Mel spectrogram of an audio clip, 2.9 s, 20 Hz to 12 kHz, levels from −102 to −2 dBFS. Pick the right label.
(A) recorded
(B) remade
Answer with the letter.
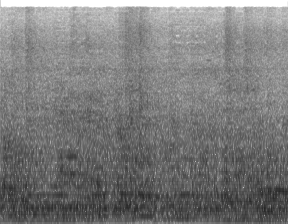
B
